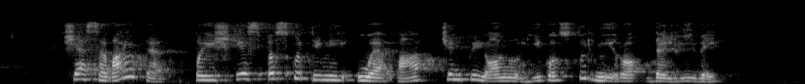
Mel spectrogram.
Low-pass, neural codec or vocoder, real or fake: 7.2 kHz; codec, 16 kHz, 16 kbps, FunCodec, trained on LibriTTS, 50 frames a second; fake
